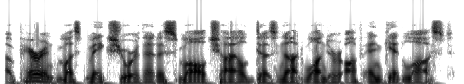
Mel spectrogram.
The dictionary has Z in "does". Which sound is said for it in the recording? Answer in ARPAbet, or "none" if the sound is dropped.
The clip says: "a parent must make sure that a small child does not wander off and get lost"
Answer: Z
